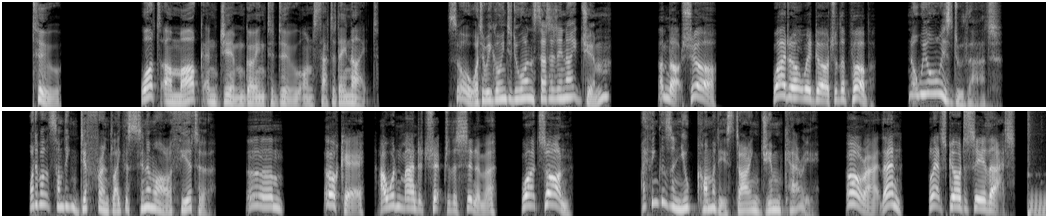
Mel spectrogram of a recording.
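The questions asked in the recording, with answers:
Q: What are Mark and Jim going to do on Saturday night?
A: Go to the cinema to see a comedy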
